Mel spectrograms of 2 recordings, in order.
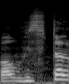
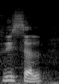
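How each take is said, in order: First: The word is said with a T sound. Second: The word is said with no T sound. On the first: The speaker calls it wrong. "नव्वद टक्के लोक व्हिस्टल म्हणून असं ओळखलं जातं" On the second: The speaker calls it right. "याला म्हणतात व्हिसल"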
